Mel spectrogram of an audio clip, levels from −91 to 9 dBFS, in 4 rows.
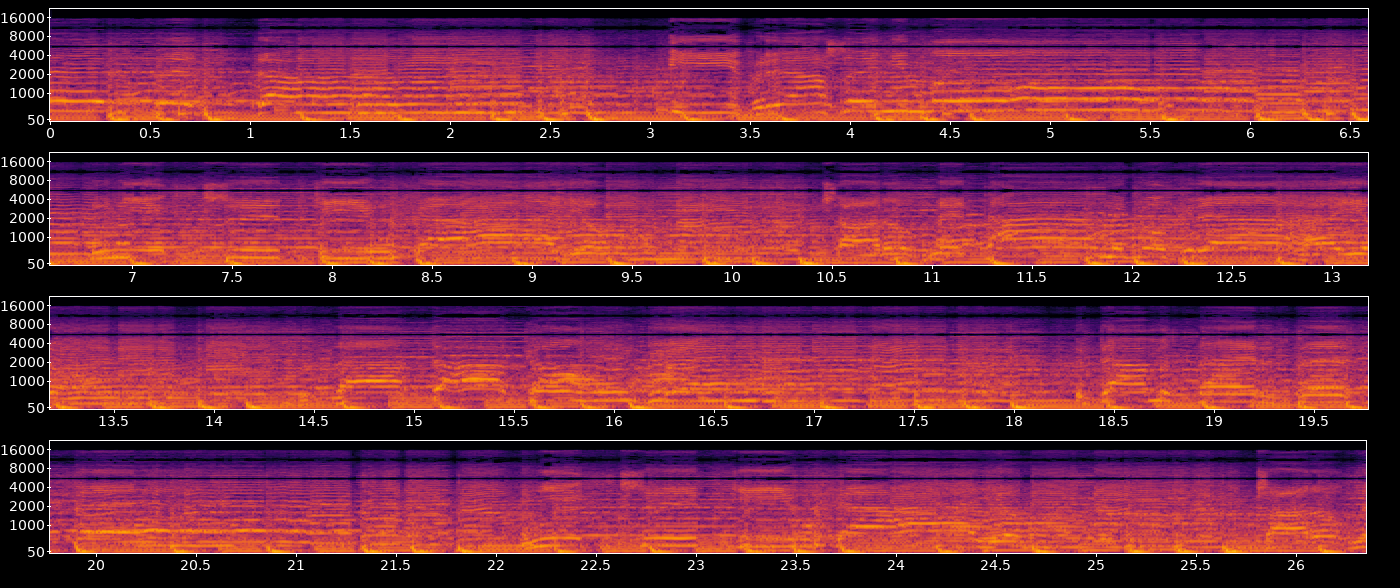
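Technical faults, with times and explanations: Throughout, imaging from linear upsampling: the top of the band is dulled and a faint mirrored copy of the spectrum sits just above it, from about 5.5 to 11 kHz, roughly 25 dB below the signal, which points to an 11 kHz source raised to 48 kHz by straight-line interpolation. That weak filter leaves the copy, heard as a light metallic shimmer on bright sounds. Unlike codec artefacts, the shimmer is steady and follows the content rather than swirling.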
